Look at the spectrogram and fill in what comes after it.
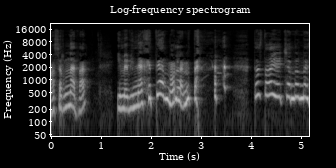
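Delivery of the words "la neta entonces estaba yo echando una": giggling through the words; light laughing delivery. Real, not acted. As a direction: laugh as you say it. Laughing while telling nap.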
